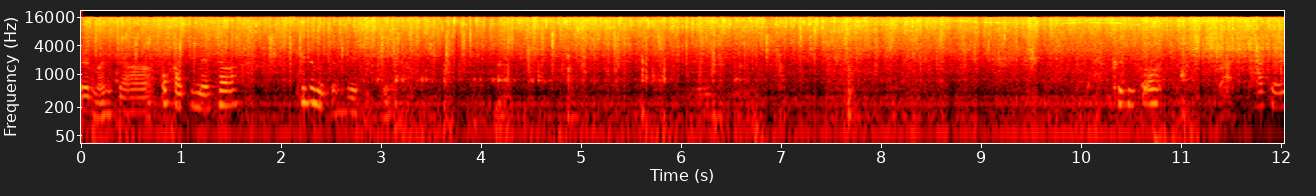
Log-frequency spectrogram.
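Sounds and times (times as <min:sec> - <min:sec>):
vegetables sizzling in hot oil: 0:00.0 - 0:12.0
wooden spatula scraping and tapping: 0:02.8 - 0:07.8.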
